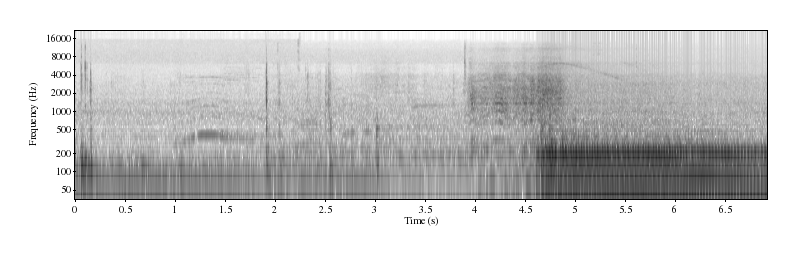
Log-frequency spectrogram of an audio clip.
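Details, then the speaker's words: VW MK4 1.8T after stage 2 ignition tune-up (2.0T coil pack conversion) and starter replacement: quick clean crank with no grinding, catching straight into a steady idle; the earlier starter grind is gone. "Well, at least I don't have the starter grind anymore."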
